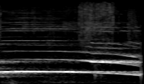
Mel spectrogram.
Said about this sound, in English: It lets out a howl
